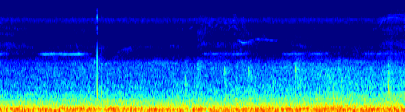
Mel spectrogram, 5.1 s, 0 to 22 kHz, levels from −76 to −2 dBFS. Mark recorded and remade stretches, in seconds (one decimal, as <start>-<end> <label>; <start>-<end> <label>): 0.0-5.1 remade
